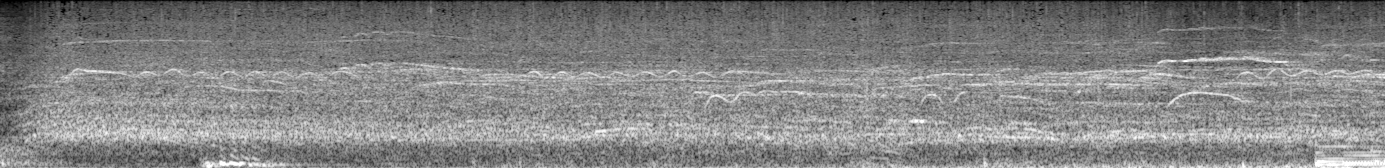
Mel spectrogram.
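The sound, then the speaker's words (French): A live concert audience cheers and applauds without letup as a guest singer is called up to sing the next song, a dense, steady wash of clapping and voices with high whistles and whoops rising above it. “Let's put your hands together for”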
